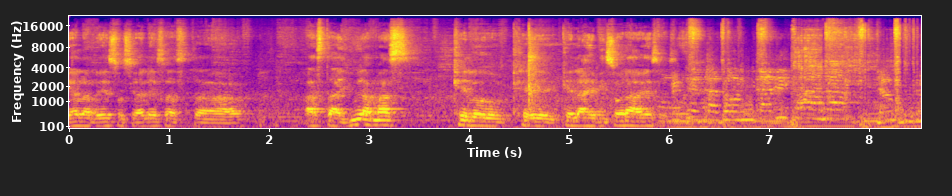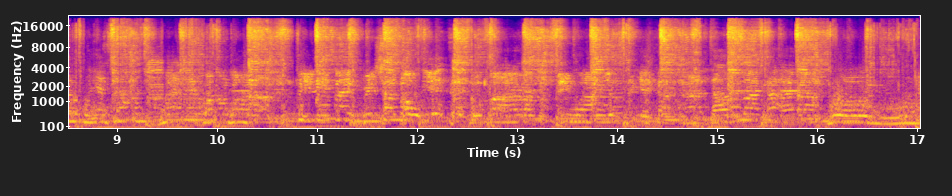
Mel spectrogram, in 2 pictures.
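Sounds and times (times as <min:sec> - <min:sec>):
song with singing over beat: 0:05.7 - 0:17.0.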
